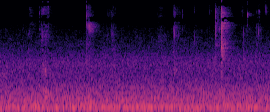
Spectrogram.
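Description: Faint wet chewing of a mouthful of fufu and okra soup, with a few soft mouth clicks and smacks, the sharpest a little after three seconds in, over a low steady room hum.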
